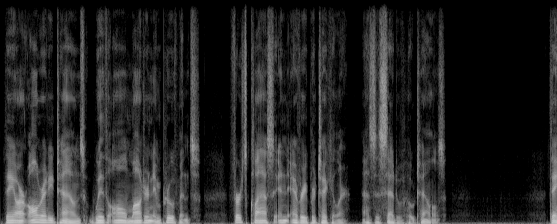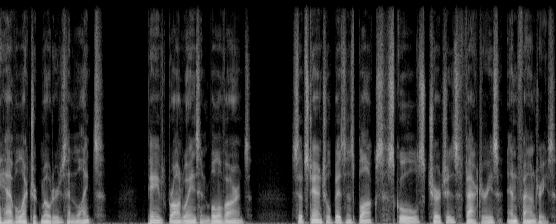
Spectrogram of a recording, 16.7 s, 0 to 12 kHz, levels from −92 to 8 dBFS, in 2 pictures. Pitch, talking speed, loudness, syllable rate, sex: 90 Hz, 125 wpm, -21 LUFS, 4.9 syllables/s, male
